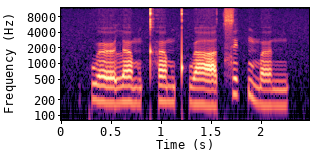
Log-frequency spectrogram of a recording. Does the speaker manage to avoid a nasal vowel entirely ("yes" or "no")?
yes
